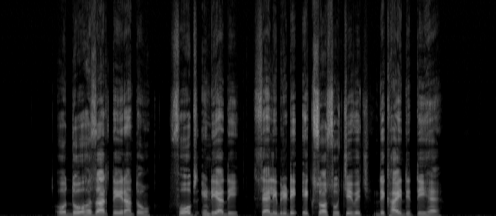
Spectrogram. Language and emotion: Punjabi, neutral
